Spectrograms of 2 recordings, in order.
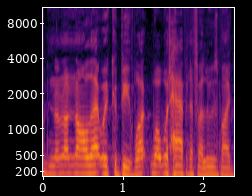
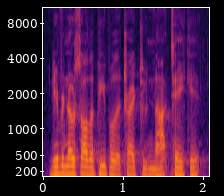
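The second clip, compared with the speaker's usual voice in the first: usual speaking voice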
